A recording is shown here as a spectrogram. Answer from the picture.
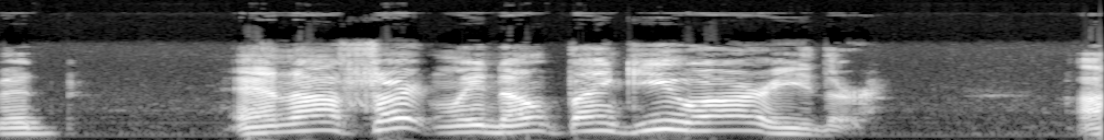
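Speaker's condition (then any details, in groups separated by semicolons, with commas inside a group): Traumatic brain injury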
